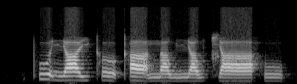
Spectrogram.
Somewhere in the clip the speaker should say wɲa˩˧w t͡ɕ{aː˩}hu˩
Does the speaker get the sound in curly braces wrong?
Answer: no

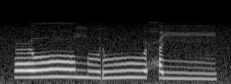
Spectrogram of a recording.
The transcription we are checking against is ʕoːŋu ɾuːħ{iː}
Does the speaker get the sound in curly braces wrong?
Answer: no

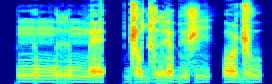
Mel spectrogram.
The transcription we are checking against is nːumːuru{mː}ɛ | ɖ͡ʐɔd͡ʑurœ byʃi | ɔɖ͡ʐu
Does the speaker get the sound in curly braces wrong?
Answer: no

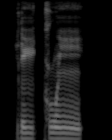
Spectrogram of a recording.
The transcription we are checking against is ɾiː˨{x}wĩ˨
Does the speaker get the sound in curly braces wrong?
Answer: yes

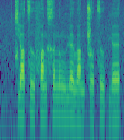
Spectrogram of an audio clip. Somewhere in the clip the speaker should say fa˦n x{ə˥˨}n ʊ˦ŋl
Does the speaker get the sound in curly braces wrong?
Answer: yes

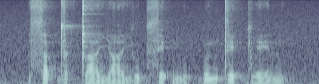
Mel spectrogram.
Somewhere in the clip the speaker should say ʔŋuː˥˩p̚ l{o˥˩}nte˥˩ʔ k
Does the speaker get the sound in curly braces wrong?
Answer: yes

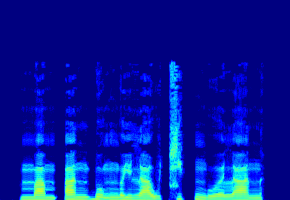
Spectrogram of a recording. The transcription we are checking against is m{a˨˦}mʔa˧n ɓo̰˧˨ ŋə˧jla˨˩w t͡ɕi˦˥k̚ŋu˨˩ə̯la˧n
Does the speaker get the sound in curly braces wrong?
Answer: yes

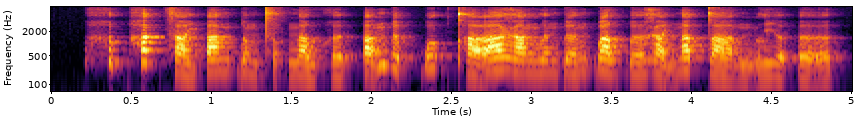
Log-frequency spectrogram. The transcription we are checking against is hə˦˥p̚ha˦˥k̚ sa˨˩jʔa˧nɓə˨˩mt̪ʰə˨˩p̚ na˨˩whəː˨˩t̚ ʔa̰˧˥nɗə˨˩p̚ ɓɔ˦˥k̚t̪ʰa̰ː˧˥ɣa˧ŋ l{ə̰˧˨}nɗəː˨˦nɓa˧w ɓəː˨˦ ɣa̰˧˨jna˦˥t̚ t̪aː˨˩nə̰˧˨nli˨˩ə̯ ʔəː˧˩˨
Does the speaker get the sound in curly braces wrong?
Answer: yes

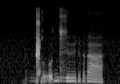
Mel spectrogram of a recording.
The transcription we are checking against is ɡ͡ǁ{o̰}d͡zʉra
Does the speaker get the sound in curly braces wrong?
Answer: no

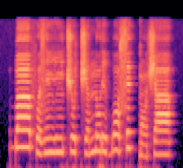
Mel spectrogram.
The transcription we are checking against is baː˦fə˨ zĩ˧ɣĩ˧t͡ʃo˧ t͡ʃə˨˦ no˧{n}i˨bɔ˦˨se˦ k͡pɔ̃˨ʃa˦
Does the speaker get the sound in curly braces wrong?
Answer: yes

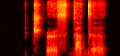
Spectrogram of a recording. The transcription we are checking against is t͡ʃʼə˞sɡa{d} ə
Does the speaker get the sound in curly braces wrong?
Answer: no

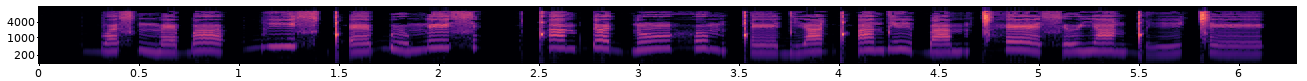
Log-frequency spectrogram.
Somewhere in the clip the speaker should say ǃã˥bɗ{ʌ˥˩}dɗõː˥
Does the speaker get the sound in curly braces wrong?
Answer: no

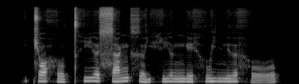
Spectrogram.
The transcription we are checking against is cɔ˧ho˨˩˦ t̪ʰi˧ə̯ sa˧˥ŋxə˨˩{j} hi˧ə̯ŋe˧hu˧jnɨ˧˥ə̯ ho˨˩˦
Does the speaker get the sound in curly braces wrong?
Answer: no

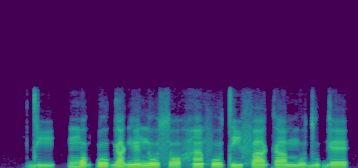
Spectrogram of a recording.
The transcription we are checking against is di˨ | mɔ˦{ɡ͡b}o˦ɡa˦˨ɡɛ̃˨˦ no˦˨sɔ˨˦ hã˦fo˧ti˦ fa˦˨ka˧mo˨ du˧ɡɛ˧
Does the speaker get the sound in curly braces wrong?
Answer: yes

